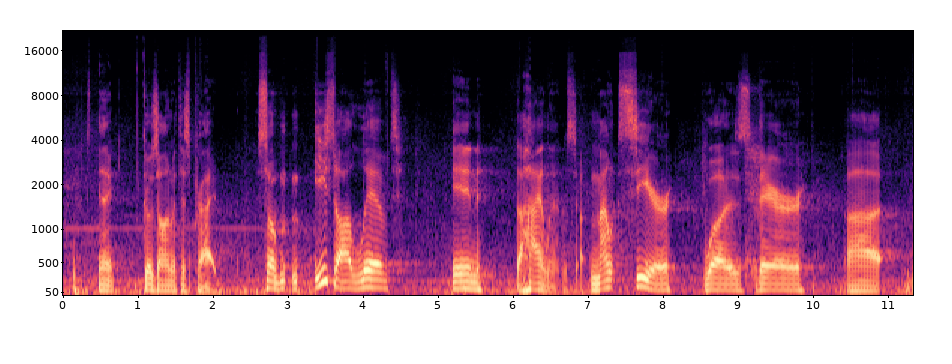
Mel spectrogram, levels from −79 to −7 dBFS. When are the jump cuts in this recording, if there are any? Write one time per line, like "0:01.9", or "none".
none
